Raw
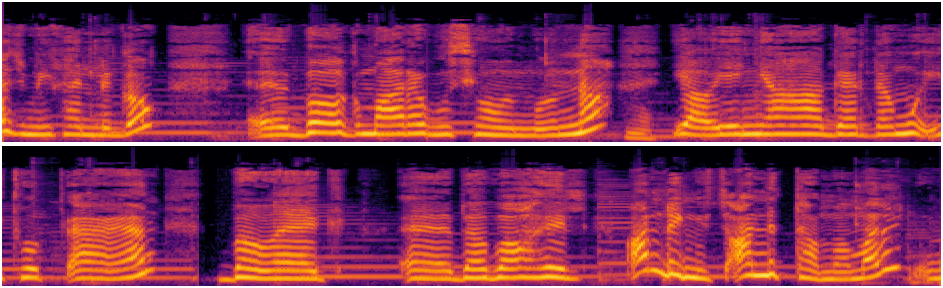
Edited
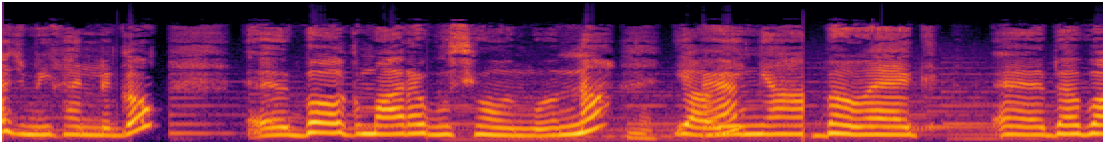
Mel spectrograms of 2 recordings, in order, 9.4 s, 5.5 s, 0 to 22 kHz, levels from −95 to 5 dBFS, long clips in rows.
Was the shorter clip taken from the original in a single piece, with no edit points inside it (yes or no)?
no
